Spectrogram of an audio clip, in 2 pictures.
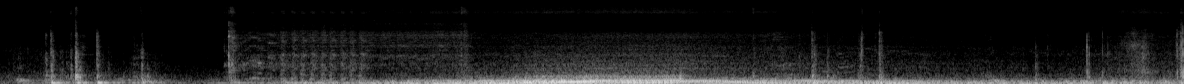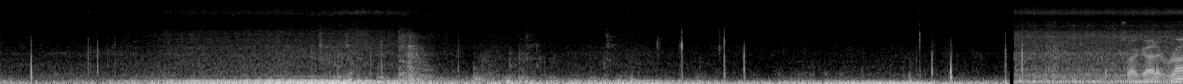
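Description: A car with a P0300 random misfire and no power idles roughly in a shop, a low rumbling engine that swells and dips unevenly, with a door sound and someone talking at times over it.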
